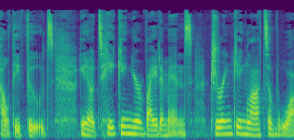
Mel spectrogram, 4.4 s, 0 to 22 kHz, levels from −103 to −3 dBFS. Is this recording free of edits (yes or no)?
yes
